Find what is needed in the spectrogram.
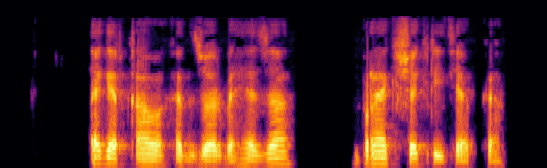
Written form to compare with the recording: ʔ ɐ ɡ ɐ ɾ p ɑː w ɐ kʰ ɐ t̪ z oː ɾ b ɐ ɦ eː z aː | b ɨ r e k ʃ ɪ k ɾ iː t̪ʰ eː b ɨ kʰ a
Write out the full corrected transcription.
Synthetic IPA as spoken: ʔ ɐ ɡ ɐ ɾ q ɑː w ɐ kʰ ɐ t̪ z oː ɾ b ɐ ɦ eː z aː | b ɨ r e k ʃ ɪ k ɾ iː t̪ʰ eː b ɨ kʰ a

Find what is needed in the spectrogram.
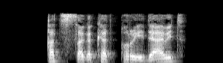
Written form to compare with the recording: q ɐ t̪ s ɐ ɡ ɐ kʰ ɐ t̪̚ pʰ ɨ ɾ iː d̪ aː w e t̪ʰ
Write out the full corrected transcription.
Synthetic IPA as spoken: q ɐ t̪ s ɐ ɡ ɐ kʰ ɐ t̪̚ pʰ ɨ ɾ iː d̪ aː w i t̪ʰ

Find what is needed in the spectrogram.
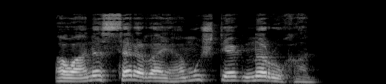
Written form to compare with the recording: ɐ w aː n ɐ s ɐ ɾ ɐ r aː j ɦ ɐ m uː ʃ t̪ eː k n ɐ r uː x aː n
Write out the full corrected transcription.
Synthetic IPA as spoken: ɐ w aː n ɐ s ɐ ɾ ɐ r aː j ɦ ɐ m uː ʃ t̪ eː k n ɐ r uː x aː n

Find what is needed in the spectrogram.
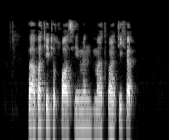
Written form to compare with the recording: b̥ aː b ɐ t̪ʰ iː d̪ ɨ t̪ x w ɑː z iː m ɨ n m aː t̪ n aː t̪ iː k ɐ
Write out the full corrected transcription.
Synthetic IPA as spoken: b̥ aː b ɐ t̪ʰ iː d̪ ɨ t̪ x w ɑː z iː m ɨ n m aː t̪ m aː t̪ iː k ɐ

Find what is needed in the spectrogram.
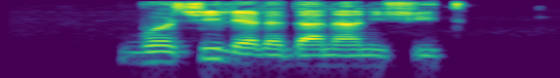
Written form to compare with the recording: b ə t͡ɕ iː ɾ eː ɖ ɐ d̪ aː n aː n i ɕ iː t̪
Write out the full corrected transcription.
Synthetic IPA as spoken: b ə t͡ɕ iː l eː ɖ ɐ d̪ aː n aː n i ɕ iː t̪

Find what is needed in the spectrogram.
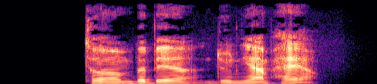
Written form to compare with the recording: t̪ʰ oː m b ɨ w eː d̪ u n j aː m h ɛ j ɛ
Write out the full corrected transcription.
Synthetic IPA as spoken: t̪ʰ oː m b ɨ b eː d̪ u n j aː m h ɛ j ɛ

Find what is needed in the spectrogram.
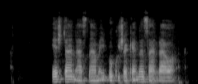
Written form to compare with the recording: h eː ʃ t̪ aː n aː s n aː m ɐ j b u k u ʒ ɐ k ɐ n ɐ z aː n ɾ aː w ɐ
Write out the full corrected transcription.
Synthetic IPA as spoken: h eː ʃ t̪ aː n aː s n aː m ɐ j b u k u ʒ ɐ k ɐ n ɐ z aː n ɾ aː w ɐ

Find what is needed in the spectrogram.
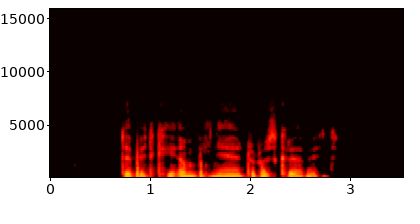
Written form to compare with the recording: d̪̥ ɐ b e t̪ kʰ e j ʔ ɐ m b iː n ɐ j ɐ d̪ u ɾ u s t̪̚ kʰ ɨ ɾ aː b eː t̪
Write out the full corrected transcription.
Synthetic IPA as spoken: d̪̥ ɐ b e t̪ kʰ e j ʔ ɐ m b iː n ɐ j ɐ d̪ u ɾ u s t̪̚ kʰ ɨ ɾ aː b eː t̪

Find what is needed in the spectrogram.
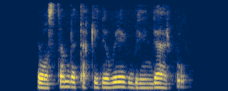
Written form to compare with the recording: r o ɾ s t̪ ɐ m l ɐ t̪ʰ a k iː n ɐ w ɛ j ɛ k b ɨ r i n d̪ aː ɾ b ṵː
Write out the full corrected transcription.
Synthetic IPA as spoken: r o s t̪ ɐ m l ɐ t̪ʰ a q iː n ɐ w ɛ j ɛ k b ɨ ɾ i n d̪ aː ɾ b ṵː

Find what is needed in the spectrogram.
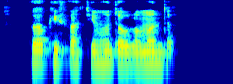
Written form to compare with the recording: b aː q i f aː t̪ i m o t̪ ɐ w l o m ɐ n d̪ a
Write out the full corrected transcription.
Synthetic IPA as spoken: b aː k i f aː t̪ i m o d̪ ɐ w l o m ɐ n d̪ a

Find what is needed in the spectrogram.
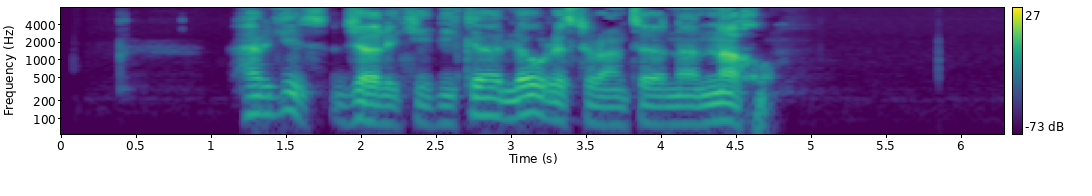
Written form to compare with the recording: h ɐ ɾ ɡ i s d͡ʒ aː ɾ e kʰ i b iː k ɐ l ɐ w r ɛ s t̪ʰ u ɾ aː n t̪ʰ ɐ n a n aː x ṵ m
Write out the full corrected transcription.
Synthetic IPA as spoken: h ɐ ɾ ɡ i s d͡ʒ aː ɾ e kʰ i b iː k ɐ l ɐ w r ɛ s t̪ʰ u ɾ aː n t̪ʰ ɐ n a n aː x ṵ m

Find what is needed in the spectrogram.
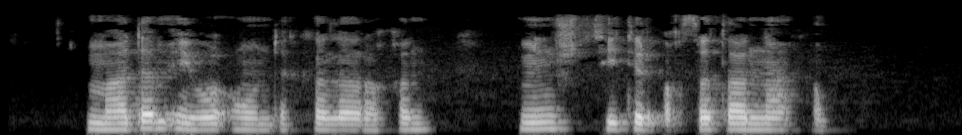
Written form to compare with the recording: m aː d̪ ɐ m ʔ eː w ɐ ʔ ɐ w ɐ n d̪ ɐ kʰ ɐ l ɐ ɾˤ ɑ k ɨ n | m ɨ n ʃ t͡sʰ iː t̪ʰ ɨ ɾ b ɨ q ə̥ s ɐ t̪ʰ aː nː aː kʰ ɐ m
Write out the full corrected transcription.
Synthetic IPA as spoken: m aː d̪ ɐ m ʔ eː w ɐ ʔ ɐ w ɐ n d̪ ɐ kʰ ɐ l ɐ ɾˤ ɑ q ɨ n | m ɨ n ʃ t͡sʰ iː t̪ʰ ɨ ɾ b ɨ q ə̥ s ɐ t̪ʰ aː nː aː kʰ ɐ m

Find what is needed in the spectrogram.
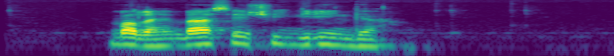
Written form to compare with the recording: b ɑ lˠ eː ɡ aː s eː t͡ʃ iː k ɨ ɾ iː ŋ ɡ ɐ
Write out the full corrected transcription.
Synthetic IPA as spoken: b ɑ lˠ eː b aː s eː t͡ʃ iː ɡ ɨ ɾ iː ŋ ɡ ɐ

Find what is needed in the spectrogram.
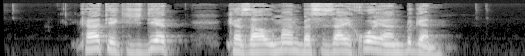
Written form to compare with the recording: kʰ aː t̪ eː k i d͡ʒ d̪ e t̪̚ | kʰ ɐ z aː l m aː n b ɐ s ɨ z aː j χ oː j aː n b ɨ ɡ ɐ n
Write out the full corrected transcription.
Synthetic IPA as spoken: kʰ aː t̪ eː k i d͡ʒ d̪ e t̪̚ | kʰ ɐ z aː l m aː n b ɐ s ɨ z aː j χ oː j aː n b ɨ ɡ ɐ n

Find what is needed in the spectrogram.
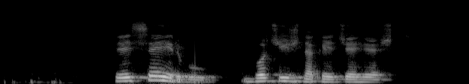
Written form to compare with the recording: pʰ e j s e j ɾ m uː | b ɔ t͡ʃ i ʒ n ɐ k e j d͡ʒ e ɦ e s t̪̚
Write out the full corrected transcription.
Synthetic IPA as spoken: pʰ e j s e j ɾ b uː | b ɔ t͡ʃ i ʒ n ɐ k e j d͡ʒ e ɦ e ʃ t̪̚

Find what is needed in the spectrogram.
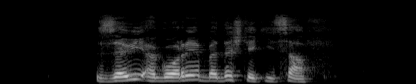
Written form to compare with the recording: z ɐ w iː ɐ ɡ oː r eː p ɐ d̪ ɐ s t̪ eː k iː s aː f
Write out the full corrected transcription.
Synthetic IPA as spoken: z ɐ w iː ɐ ɡ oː r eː b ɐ d̪ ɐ ʃ t̪ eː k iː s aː f

